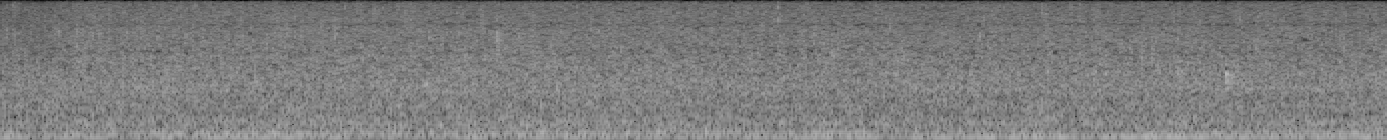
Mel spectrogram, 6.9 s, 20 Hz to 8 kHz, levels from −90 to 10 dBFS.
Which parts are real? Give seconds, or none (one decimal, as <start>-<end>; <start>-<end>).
0.0-6.9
